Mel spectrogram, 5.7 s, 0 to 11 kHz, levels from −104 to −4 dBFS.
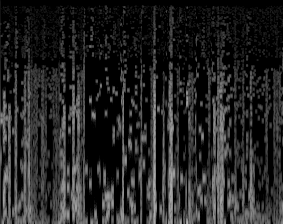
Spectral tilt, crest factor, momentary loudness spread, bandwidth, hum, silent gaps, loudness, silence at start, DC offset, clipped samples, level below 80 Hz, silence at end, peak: -5.5 dB/octave; 28 dB; 16 LU; 10.5 kHz; none; none; -46 LUFS; 0 s; under 0.1%; under 0.1%; -60 dBFS; 0 s; -18 dBFS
